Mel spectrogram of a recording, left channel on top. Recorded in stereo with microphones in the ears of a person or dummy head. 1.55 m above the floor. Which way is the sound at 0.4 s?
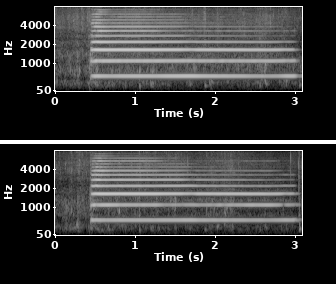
45° left (ahead or behind).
